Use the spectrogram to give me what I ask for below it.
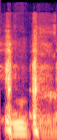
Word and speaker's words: Fluker: DJ Fluker. Yeah, I was saying his name. I was calling him DJ Flucker, and everyone's like, "It's not Flucker, it's Fluker."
